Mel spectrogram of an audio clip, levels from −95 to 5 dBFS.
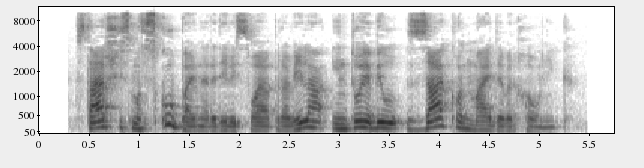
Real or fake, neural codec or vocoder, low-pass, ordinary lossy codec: fake; vocoder, 22.05 kHz, 80 mel bands, Vocos; 9.9 kHz; Opus, 64 kbps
